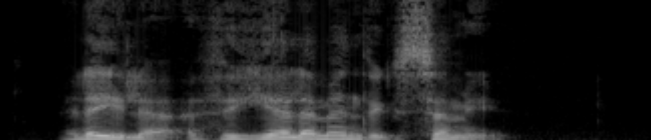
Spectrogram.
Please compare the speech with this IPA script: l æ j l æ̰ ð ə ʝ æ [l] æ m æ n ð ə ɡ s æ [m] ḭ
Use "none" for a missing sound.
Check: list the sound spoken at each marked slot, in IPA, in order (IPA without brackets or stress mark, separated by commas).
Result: l, m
